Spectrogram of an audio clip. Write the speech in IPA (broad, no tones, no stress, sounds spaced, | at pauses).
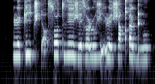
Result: ɭ e ʈ i t͡ʃʼ ḭ sˤ u t ɣ e ʒ e z ɔ ɭ u ʒ ḭ ɭ e ʃ ɛ qʼ e ɭ ɖʱ u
